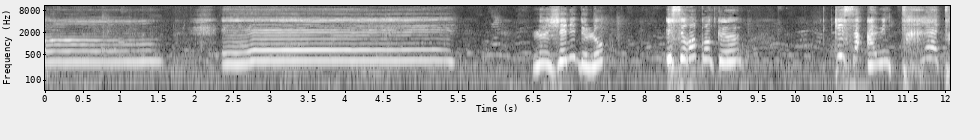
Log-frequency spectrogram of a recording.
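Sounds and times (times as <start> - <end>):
woman singing long notes: 0.0 - 1.7, 2.3 - 5.5.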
